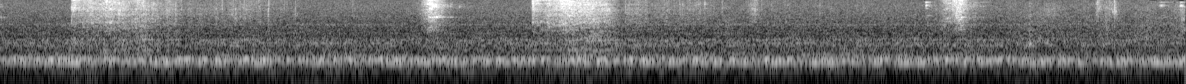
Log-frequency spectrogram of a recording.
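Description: Dry rolled oats rustling as a wooden spoon scoops them from a plastic tub and tips them into a ceramic bowl, a few brief scoops, over a steady low hum.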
